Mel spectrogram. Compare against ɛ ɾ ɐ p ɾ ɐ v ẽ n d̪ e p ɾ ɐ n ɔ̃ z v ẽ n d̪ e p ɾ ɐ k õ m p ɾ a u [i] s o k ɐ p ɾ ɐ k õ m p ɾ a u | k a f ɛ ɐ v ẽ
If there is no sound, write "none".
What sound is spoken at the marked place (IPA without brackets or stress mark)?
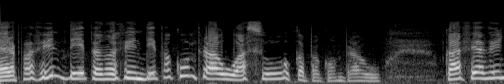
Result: a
